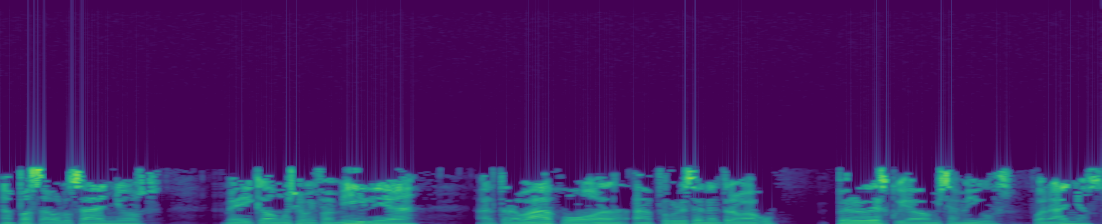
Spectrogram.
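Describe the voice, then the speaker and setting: The man's moderate delivery shows ordinary pitch variation. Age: 40s. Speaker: video blogger. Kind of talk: reflective monologue. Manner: halting, with frequent repetitions.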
